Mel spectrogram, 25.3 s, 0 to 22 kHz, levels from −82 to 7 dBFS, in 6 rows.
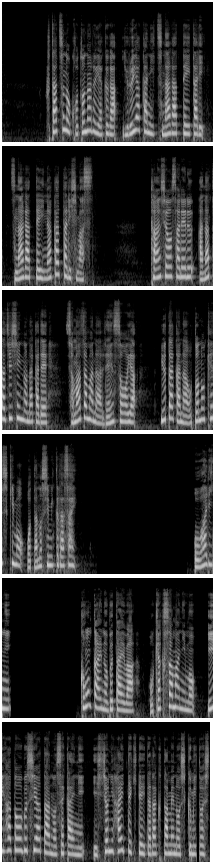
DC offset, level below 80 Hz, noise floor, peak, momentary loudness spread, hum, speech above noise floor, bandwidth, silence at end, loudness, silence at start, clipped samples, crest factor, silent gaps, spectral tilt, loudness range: under 0.1%; -52 dBFS; -66 dBFS; 0 dBFS; 6 LU; none; 49 dB; 16.5 kHz; 0 s; -18 LUFS; 0.9 s; under 0.1%; 18 dB; 14.56-16.36 s, 17.07-18.36 s, 25.00-25.04 s; -3.5 dB/octave; 7 LU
